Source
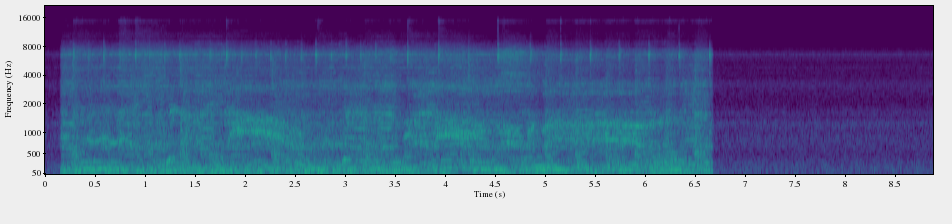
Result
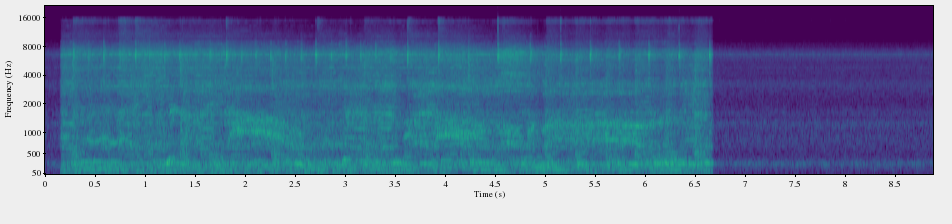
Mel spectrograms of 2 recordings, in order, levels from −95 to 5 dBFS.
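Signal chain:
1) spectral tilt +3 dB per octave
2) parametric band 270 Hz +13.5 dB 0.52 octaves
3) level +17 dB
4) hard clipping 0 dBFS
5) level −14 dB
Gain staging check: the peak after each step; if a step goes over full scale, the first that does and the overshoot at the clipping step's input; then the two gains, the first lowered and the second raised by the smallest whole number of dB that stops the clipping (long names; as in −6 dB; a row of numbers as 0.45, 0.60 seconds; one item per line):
−21.5, −21.0, −4.0, −4.0, −18.0 dBFS
no step passes full scale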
